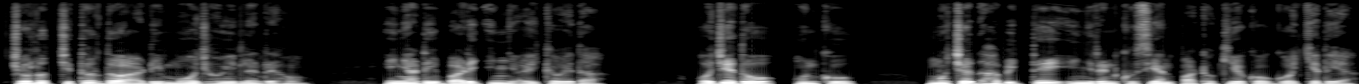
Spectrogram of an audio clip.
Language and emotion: Santali, sad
